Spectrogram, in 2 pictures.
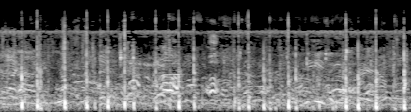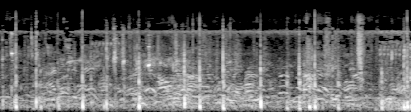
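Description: A basketball being dribbled and bouncing on a hard outdoor court, many sharp bounces throughout, with players' voices calling out over it.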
